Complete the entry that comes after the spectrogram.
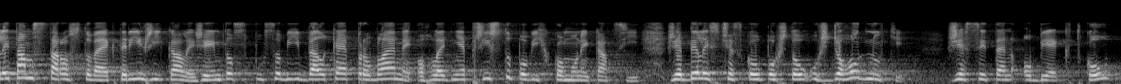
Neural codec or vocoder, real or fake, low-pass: none; real; 7.2 kHz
